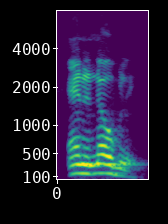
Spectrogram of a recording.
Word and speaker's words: Anunoby: Oh, and Anunoby.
